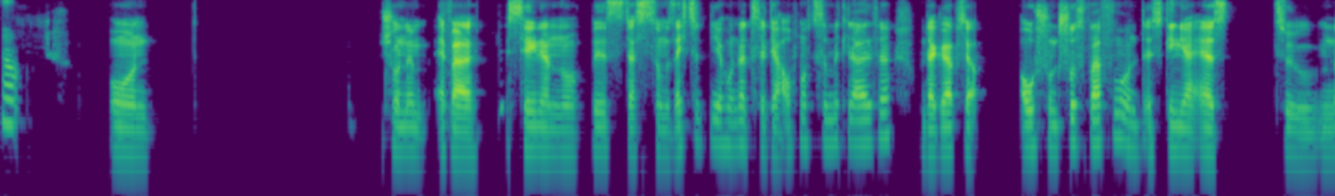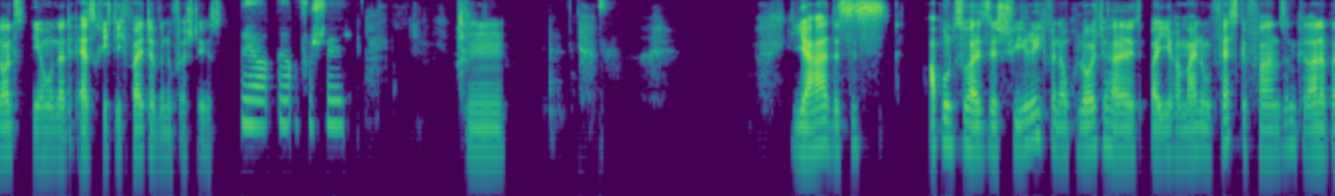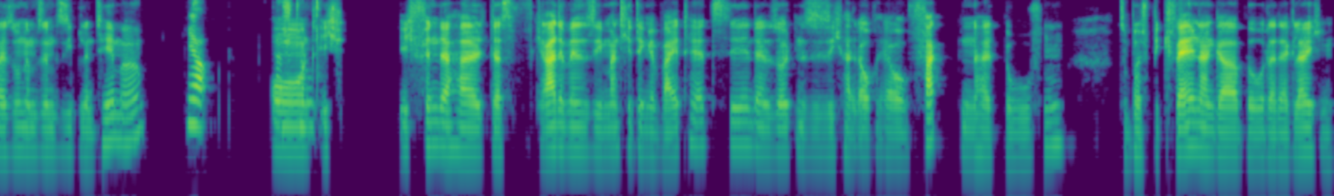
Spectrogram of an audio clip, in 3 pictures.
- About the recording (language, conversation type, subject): German, unstructured, Was ärgert dich am meisten an der Art, wie Geschichte erzählt wird?
- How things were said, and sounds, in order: other background noise; stressed: "Fakten"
